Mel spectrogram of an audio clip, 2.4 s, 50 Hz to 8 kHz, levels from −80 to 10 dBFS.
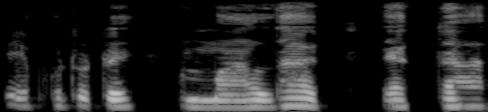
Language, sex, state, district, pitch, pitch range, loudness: Bengali, male, West Bengal, Malda, 150 Hz, 140-155 Hz, -24 LUFS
